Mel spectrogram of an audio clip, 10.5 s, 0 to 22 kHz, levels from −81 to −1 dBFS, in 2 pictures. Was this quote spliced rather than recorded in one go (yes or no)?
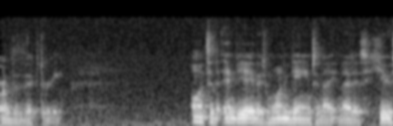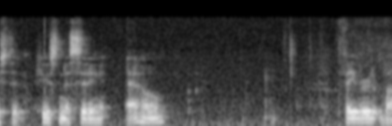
yes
